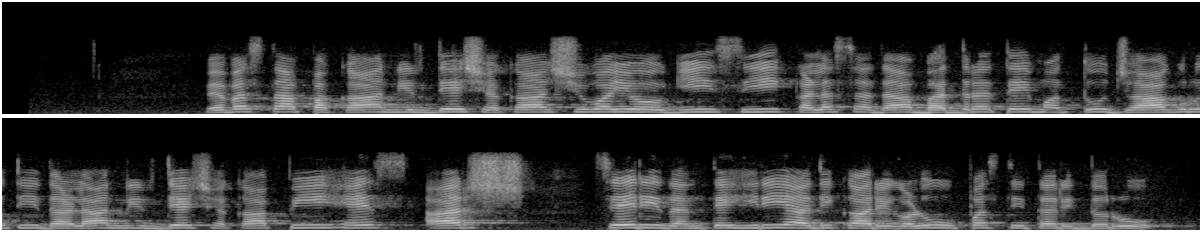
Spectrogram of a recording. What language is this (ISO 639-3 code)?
kan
